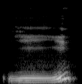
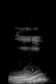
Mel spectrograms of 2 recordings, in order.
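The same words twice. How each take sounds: First: The pitch dips low and then rises. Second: The pitch rises steadily from middle to high. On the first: "here we're going to look at the third tone words" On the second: "Second tone"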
